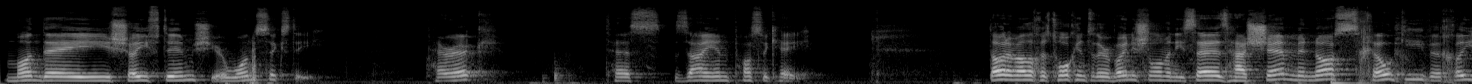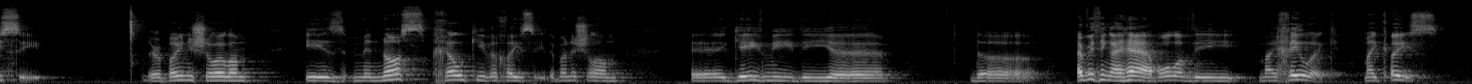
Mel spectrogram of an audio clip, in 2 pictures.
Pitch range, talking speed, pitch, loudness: 165-200 Hz, 100 wpm, 180 Hz, -27 LUFS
